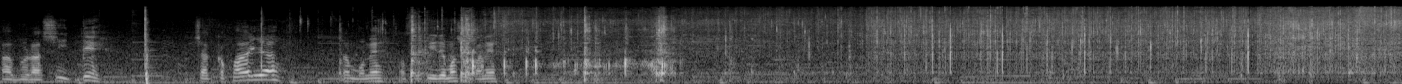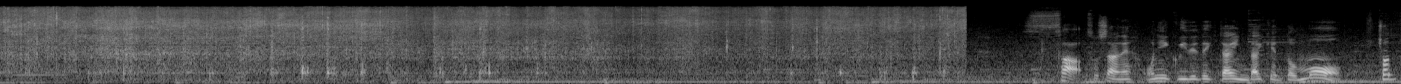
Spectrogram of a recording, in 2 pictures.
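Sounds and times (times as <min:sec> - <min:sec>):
onions sizzling in hot oil: 0:03.0 - 0:23.7
spoon stirring in pot: 0:03.4 - 0:09.3, 0:12.7 - 0:23.7
onion pieces knocking into pot: 0:03.4 - 0:10.6.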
